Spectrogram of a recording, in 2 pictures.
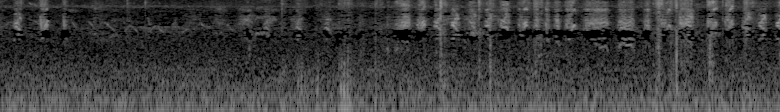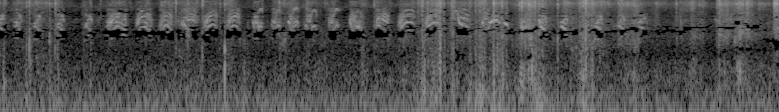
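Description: Small birds chirping in quick high notes while a wild bird's wings flap against a bird-cage trap as it is caught; the chirping and flapping grow busier over the last few seconds.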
